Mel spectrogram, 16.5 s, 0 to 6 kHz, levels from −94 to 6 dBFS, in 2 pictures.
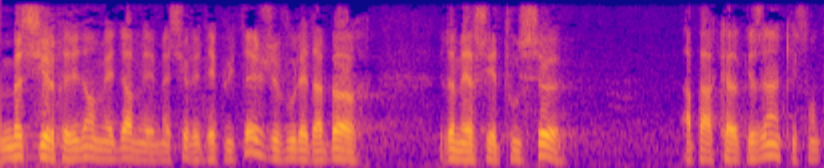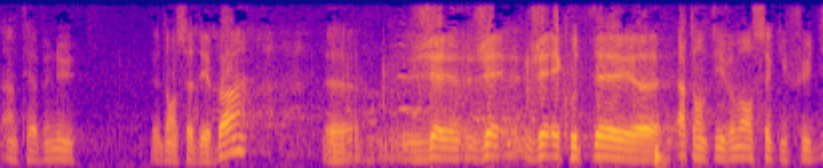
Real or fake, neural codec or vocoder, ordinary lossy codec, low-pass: real; none; none; 5.4 kHz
